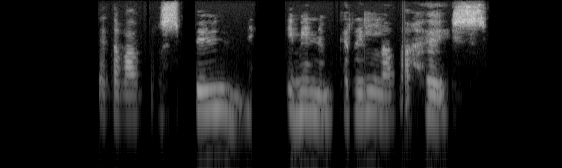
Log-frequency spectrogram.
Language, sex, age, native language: Icelandic, female, 40-49, Finnish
